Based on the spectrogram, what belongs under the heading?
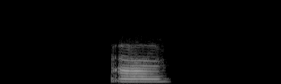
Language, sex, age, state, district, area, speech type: Santali, male, 18-30, West Bengal, Bankura, rural, conversation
